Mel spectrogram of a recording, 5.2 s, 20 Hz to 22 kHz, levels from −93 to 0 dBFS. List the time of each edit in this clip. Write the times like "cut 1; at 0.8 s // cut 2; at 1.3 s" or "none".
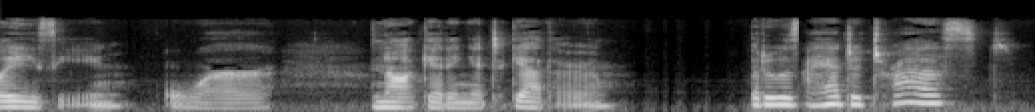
cut 1; at 1.9 s // cut 2; at 4.0 s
